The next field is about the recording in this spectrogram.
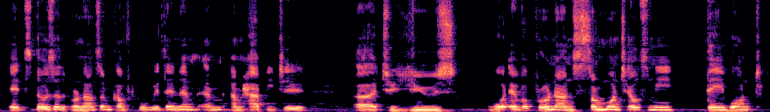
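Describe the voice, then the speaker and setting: A man talks in a lowish voice, hesitating often and restarting his sentences as he searches for words. His delivery stays loose and unscripted. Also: darkish tone, breathy edge. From Malaysia. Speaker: panel speaker. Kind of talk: casual spoken answer on a panel.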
